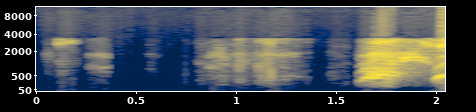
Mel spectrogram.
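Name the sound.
sneeze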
